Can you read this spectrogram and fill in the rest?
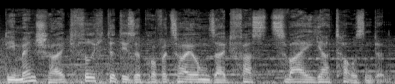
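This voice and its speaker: A man narrates a documentary from a script. His voice sits low, and music plays clearly behind him throughout. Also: animated, measured pace.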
